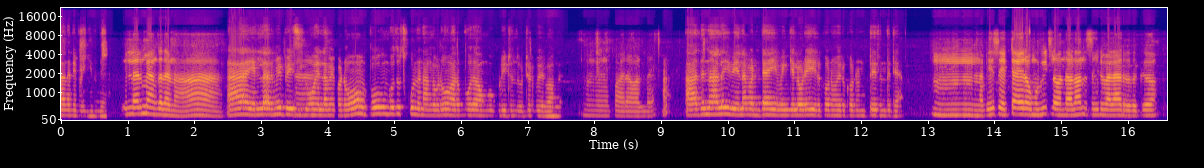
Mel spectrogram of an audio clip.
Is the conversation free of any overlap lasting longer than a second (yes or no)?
yes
